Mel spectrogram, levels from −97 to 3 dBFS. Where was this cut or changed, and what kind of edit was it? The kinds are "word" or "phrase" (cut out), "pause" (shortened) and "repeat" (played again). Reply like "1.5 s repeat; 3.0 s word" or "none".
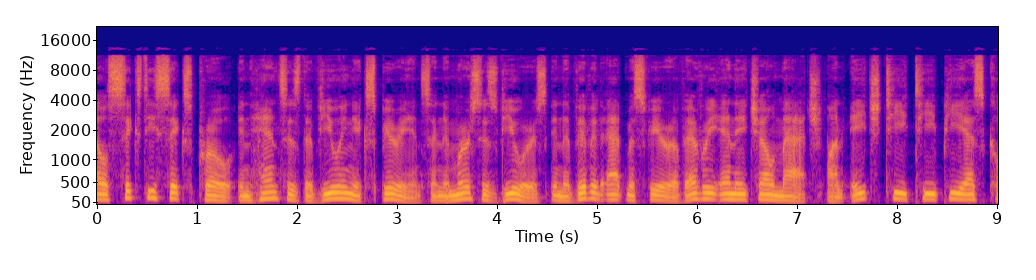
none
